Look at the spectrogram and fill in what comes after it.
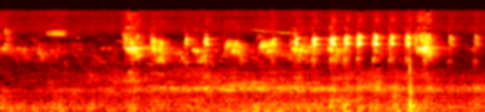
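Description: Faint bird chirping in the background, with a run of quick repeated high notes, about four a second, in the second half. A single soft tap about five seconds in.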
